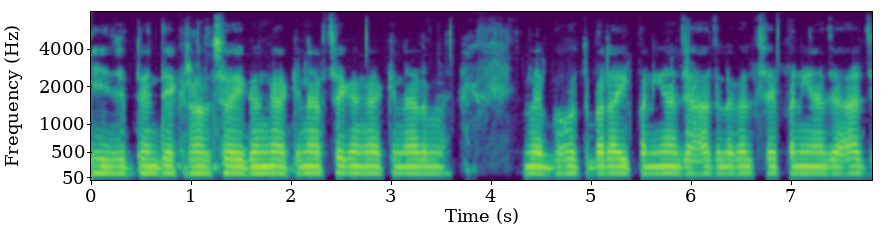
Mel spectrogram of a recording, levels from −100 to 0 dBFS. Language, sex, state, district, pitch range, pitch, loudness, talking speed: Maithili, male, Bihar, Begusarai, 120-125 Hz, 125 Hz, -15 LUFS, 185 wpm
